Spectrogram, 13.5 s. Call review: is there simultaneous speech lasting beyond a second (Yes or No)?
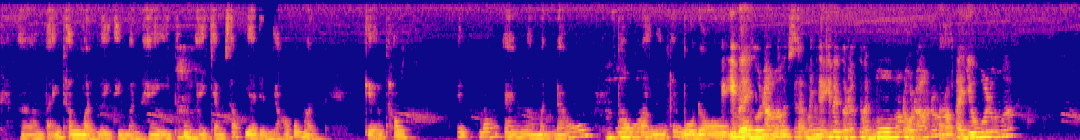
Yes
